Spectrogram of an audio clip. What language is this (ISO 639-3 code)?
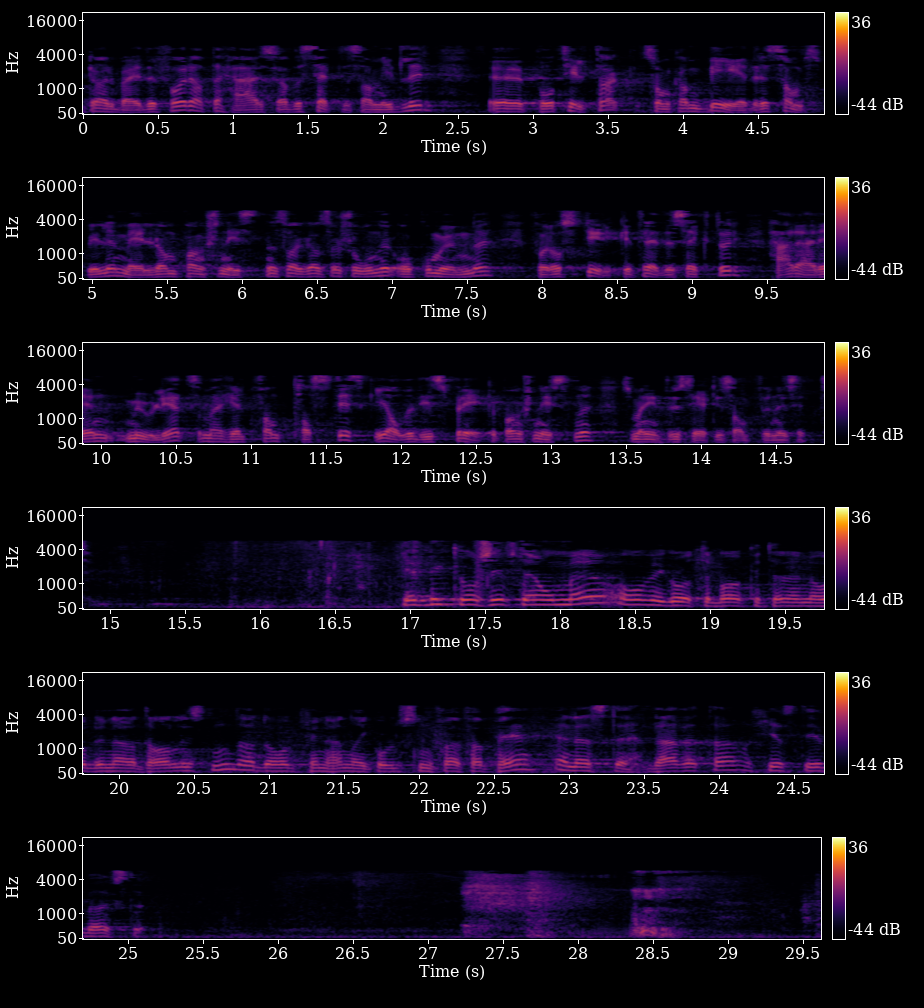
nor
